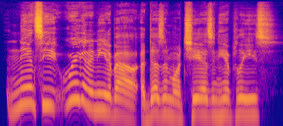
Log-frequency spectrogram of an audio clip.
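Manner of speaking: put-on high, thick New York accent; the mayor in a New York accent. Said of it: "he asked in his thick New York accent".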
